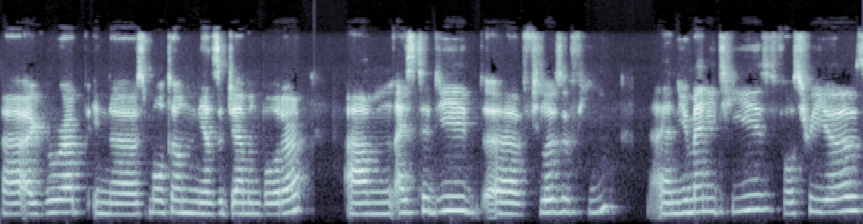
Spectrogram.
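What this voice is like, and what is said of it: French accent. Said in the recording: “So I'm French. I think you can all hear it from my accent.”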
